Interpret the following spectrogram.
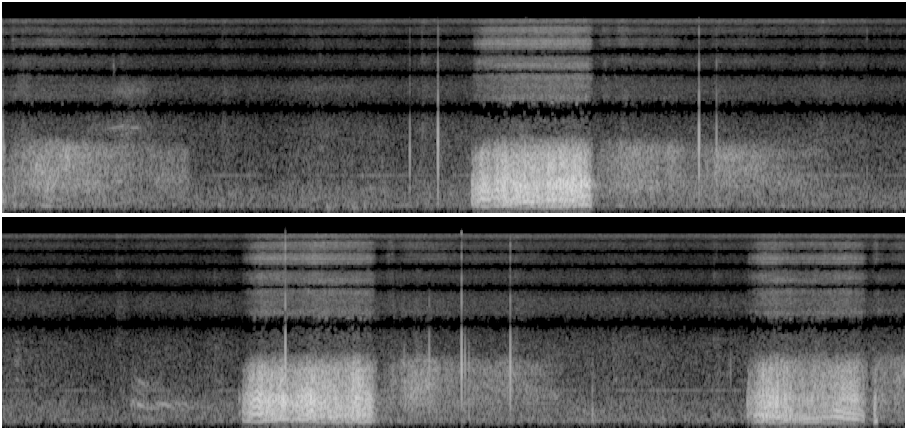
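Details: Miniature Pinscher dog asleep snoring: loud rasping noisy bursts recur every several seconds between quieter breaths, steady room noise; snoring.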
